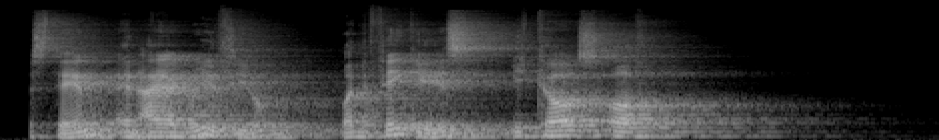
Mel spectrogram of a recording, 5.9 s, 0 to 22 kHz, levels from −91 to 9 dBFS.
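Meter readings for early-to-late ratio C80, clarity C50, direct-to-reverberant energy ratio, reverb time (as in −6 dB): 5.5 dB, 4.0 dB, 2.5 dB, 1.8 s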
